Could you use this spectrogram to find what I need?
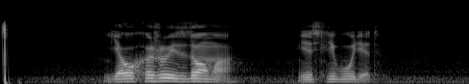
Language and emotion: Russian, angry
